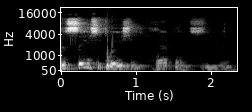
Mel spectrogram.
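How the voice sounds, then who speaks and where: With a non-native accent, a man speaks very slowly in a dark, mellow tone that is somewhat breathy. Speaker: ESL student. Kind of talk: audience question. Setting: classroom event with live audience. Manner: halting. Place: meeting room. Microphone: camera far.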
